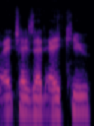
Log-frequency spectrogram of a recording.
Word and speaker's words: Hazaq: Hazaq spelled with a Q, so Hazaq, and that's kind of what would you call it?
